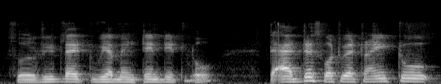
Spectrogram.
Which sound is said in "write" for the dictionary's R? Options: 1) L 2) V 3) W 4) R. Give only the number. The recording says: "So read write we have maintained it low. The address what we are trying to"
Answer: 1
